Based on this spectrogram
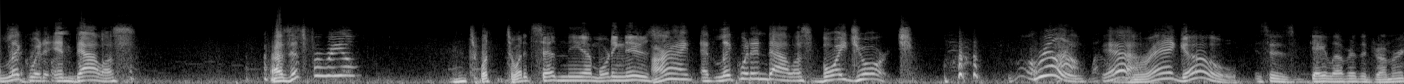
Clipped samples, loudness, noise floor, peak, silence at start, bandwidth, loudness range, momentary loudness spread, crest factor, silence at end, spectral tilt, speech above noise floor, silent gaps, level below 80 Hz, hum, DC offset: under 0.1%; -19 LUFS; -38 dBFS; -2 dBFS; 0 s; 7.6 kHz; 2 LU; 14 LU; 16 dB; 0 s; -8 dB/octave; 20 dB; none; -40 dBFS; none; under 0.1%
